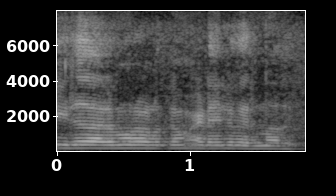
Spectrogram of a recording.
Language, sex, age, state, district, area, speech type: Malayalam, male, 30-45, Kerala, Palakkad, rural, spontaneous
